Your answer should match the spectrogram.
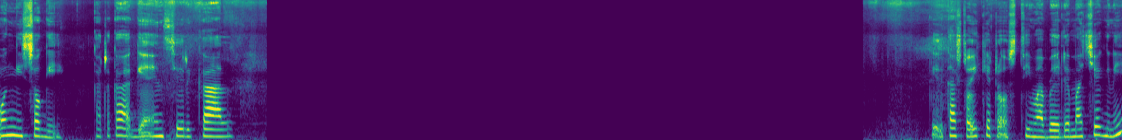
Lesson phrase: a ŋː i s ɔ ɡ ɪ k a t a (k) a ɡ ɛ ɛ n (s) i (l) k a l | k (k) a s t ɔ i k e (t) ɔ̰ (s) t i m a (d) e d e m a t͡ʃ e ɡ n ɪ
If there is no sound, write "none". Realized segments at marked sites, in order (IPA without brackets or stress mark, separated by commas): k, s, ɾ, k, t, s, b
